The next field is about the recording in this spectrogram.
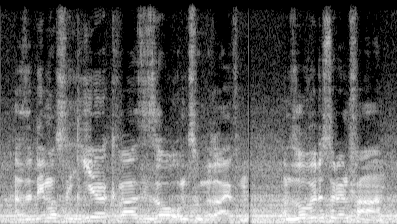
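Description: Loud background noise fills the clip. Over it, a man speaks at a moderate pace. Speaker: farming vlogger. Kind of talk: casual talk, explaining. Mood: patient, friendly. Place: farm machine. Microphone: camera far.

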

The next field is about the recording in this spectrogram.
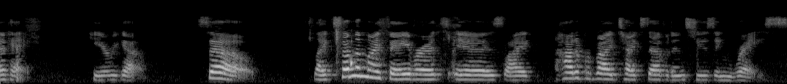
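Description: Her voice fairly high, a woman speaks at a fairly slow pace with ordinary pitch variation and long, frequent pauses. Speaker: teacher and curriculum designer. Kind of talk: casual live-stream tutorial to teachers. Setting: live video stream. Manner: animated, enthusiastic. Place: home room. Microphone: webcam.

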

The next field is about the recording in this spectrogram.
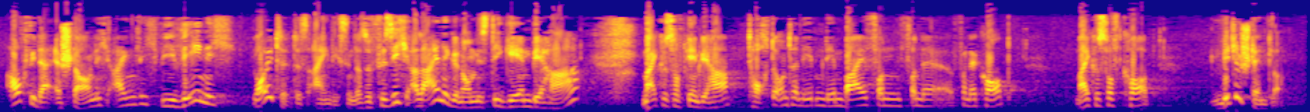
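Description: Against noticeable background noise, a man talks at a moderate pace with a fairly high pitch. His tone is animated and his intonation lively. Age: 40s. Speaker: HR manager. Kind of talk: conference talk. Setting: stage with audience.

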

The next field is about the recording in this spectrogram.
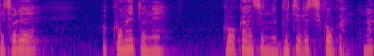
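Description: At a very slow pace with long, frequent pauses, a man uses a dark, mellow tone and fairly even intonation. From Tokyo (Yotsuya); Tokyo. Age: 80s+. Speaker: war survivor speaker; wartime experience lecturer. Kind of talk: testimony. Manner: casual, frequent filler particles ね. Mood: calm reminiscing. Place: hall. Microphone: handheld.

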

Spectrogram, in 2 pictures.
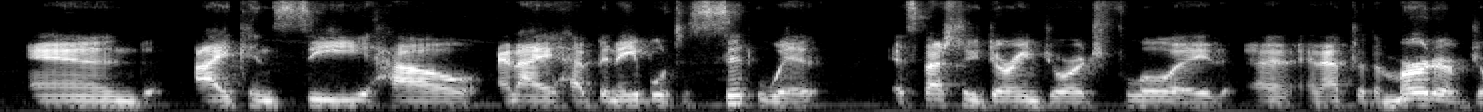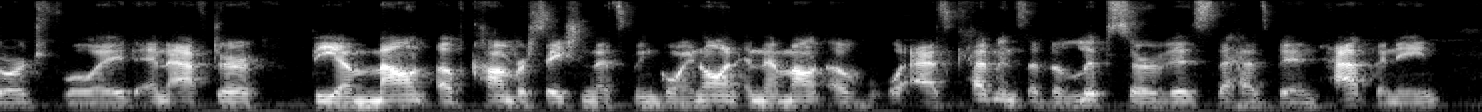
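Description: A man with an American accent and medium pitch speaks at a moderate pace, his bright, sharp tone held in a flat monotone. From Washington DC. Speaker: theatre artistic director. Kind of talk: panel discussion. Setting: video call. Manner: halting. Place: home room. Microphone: video call.

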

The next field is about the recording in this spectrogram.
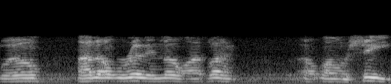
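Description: The speaker, with an East Texas accent, talks at a very slow pace with fairly even intonation. Light background noise can be heard. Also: man. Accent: East Texas Southern US. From East Texas, USA. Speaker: retired meatpacking worker, former sharecropper. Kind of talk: interview answer, family oral history. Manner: casual, reminiscing. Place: home room. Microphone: camera far.

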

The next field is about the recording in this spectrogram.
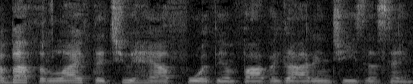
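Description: Fairly level in its intonation, a plain, everyday voice carries on at a moderate speed. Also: woman. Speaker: prayer video host. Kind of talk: fervent prayer, spiritual warfare intercession, rebuking the devil. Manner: fervent, insistent, declarative, rhythmic repetition; warm, conversational, reflective when sharing.

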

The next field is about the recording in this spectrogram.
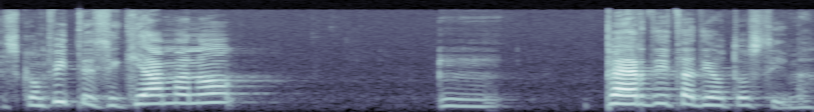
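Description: Against a quiet background, a woman's speech has lively intonation. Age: 50s. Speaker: entrepreneur. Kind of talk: personal testimony talk. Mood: reflective, personal. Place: stage. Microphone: headset.

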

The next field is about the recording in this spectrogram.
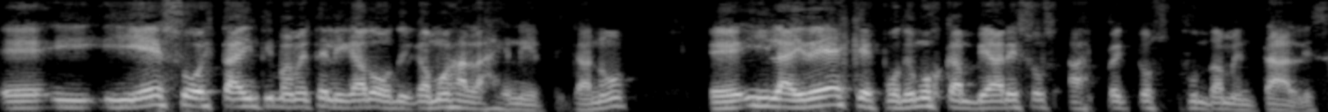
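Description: A man's fairly high-pitched, animated voice at a very fast pace, with ordinary pitch variation and a dry, close sound with no echo. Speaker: physician and running-health show host. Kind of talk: online masterclass presentation. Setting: live stream.

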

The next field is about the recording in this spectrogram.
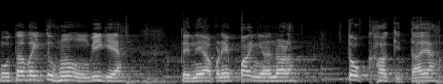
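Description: Over light background noise, a man talks at a high pitch with very even loudness and fairly even intonation. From Punjab, India. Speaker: comedy sketch actor. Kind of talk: scripted comedy sketch dialogue. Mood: teasing, mock-threatening, playful. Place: home room.

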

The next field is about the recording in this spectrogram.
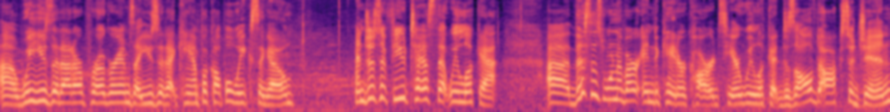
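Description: Talking at a very fast pace, a woman uses a high pitch and ordinary pitch variation, with a dry sound and no echo. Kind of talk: interview answer. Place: waterside.

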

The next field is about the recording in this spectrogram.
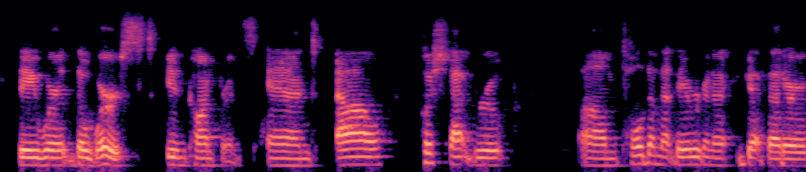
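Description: Over a quiet background, a man talks at a fairly slow pace and fairly high pitch, his intonation monotone and flat. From Hawaii, Honolulu. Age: 30s. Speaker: professional volleyball player; interview guest. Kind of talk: casual interview. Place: home room. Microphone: video call.

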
